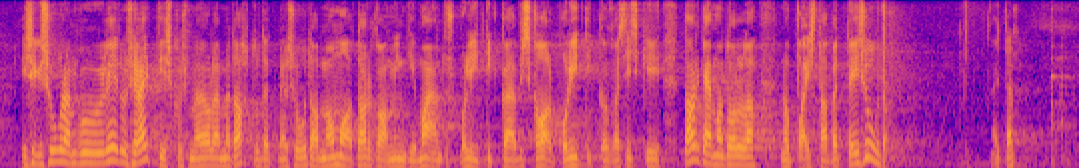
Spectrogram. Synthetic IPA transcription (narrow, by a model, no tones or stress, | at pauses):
ise̞ɡ̥isuːɾe̞mkujle̞ːd̪uselæt̪ʲːiskusme̞o̞le̞me̞t̪ɑht̪ud̪e̞t̪me̞suːd̪ɑme̞o̞mɑt̪ɑrɡ̥ɑmiŋɡ̥imɑjɑnd̪̥uspo̞liːt̪ːˑikˑːɑjɑfiskɑːlpo̞liːt̪ˑːikːˑɑɡ̥ɑsiːskit̪ɑrɡ̥e̞mɑd̪o̞lːɑno̞pɑ̰jst̪ɑb̥e̞t̪ːe̞jsuːd̪ɑ | ɑ̰jt̪ːˑæh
